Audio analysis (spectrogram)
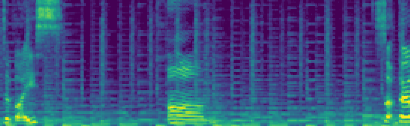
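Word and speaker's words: DEV_IS: they're part of what I think it's pronounced device it's d v i s but I think it's pronounced device um so they're like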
